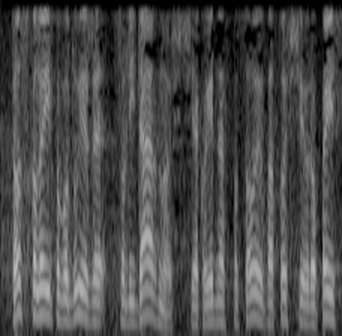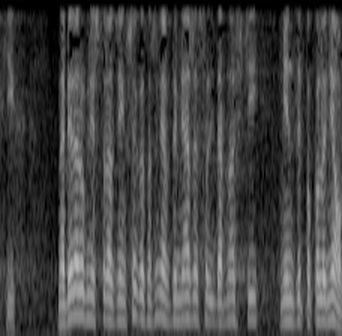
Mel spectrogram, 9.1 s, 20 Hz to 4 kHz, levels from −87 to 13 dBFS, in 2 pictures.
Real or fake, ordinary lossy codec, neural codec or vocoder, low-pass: real; none; none; 3.6 kHz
